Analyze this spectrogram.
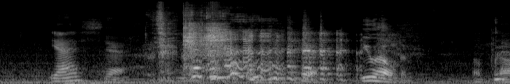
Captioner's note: laughter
